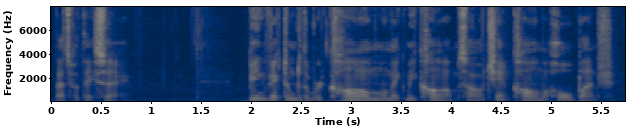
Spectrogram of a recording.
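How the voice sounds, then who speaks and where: Low husky guy doing a slow self-help talk, stretches words out, half whispers a lot. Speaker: teacher. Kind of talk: meditative self-development talk.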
